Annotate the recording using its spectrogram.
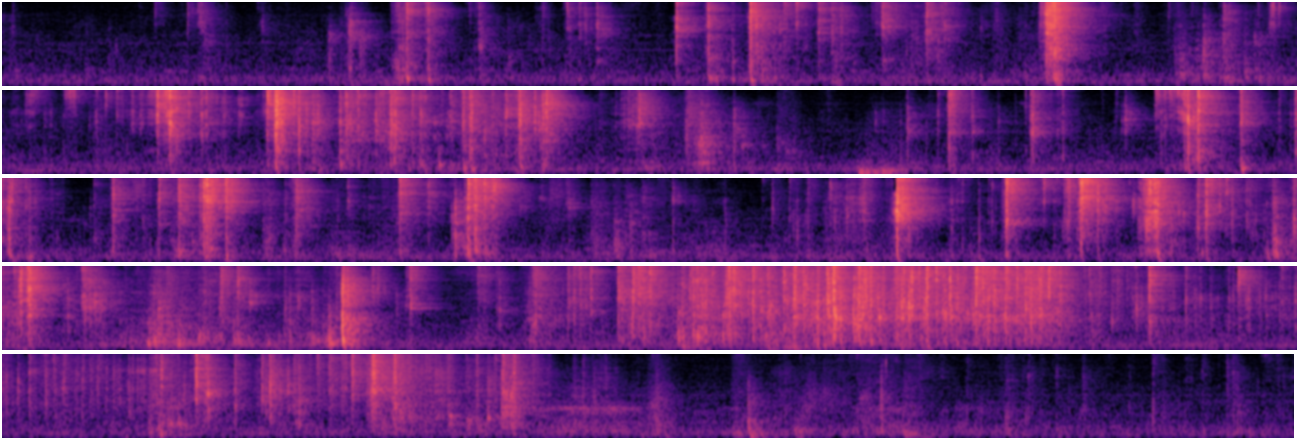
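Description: Plastic film crinkling and hard plastic clicking as hands peel open a Mini Brands surprise ball, in short bursts with a longer, louder stretch of crinkling near the end.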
